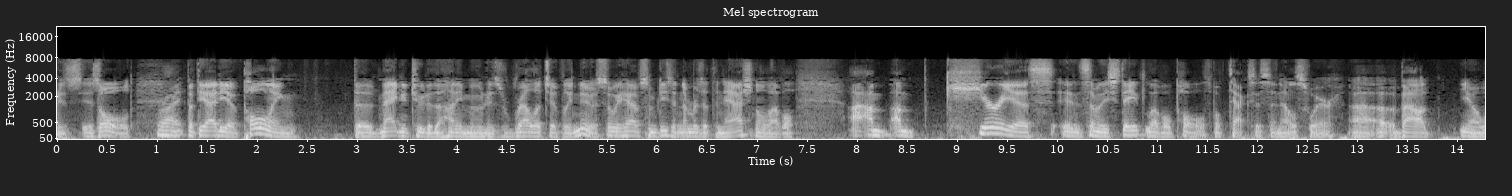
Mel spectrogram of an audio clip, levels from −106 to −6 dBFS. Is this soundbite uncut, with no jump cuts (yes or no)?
yes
